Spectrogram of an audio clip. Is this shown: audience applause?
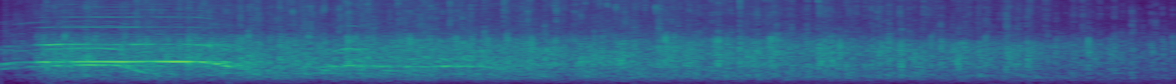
yes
